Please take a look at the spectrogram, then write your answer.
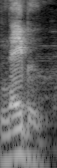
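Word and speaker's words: Naboo: the fantastic spectacular jewel in the hangar of nebu as george lucas pronounces it there's another space here i'm thinking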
